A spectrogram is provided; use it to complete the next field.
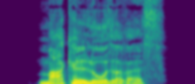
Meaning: strong/mixed nominative/accusative neuter singular comparative degree of makellos
- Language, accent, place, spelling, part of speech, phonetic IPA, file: German, Germany, Berlin, makelloseres, adjective, [ˈmaːkəlˌloːzəʁəs], De-makelloseres.ogg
